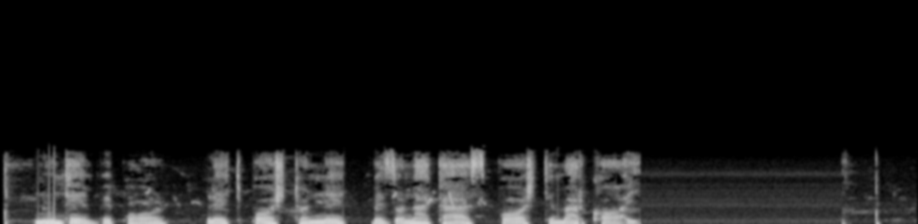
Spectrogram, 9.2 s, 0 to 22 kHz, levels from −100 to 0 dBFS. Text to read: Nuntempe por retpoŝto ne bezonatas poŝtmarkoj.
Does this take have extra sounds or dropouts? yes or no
no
